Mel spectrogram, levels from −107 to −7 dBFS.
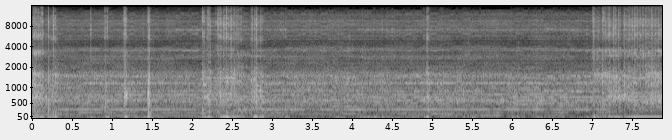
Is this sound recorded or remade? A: remade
